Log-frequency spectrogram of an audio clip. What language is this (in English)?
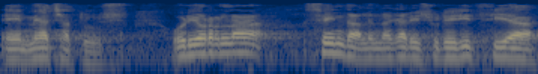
Basque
